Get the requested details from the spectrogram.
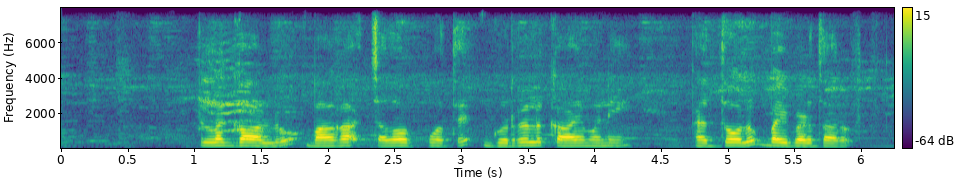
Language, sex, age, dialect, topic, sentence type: Telugu, male, 31-35, Utterandhra, agriculture, statement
